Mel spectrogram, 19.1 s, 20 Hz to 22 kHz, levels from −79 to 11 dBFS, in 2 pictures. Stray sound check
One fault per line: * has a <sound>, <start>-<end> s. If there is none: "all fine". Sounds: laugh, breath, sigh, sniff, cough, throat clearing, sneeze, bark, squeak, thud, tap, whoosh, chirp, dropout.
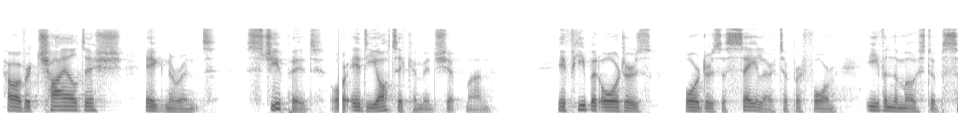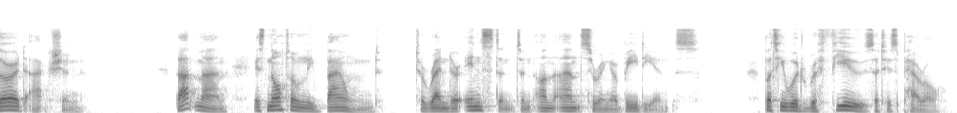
* has a dropout, 3.4-3.4 s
